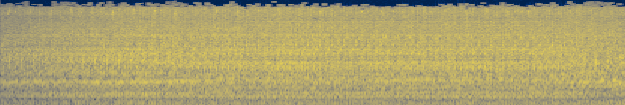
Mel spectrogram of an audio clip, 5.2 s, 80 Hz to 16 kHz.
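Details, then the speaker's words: Astra Mk5 petrol engine idling, heard at the exhaust: a rough, uneven, stumbling chuff from a cylinder misfire. The car is hard to start, the engine light is on and it is losing coolant. New plugs and coil pack did not fix it; head gasket replacement is planned. "if I take you to the exhaust you can also hear it back here as well she's chuffing away like a choo-choo train and does not sound good"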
